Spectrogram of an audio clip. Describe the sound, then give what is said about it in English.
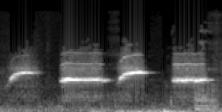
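A man whistles four clear, wavering notes in a steady call-and-answer pattern, alternating rising and flat tones, moderately loud with no talking. “And all of a sudden, there's like just this person whistling.”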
